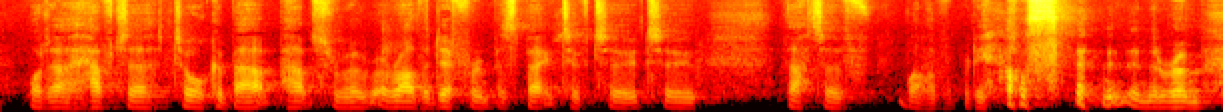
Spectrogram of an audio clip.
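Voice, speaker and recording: A man speaks at a fairly quick pace in a medium pitch with monotone, flat intonation, over noticeable background noise. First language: not English. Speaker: writer on science and society. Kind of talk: conference talk. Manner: halting, many repetitions and fillers.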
